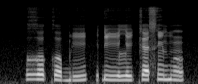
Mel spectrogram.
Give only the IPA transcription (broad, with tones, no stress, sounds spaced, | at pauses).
ɣ o˦ k o˨ b i˨˦ | ɗ iː˨ l i˨ k ɛ˦ s ĩ˦ b ũ˨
